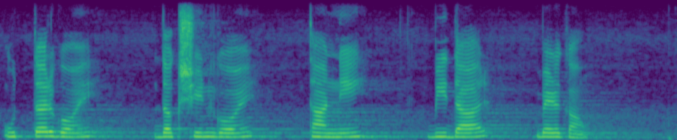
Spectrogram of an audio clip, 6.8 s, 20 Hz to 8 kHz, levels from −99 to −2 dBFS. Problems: constant background noise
